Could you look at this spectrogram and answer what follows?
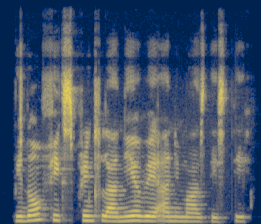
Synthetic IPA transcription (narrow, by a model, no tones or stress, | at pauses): widɔ̃nfikspɹĩŋklaniəweʔanimalsd̪ist̪i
